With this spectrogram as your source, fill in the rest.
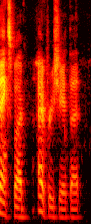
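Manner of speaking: dripping with heavy, thick sarcasm. Answering a friend's teasing put-down: heavy sarcasm. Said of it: "That was a heavy sarcasm".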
